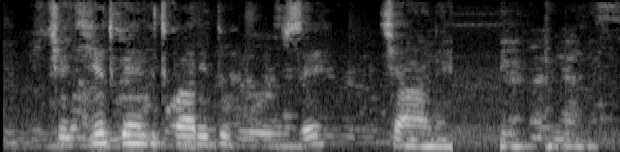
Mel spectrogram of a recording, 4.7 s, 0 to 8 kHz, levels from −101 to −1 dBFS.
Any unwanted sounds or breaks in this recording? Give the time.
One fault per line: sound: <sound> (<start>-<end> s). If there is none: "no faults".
no faults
